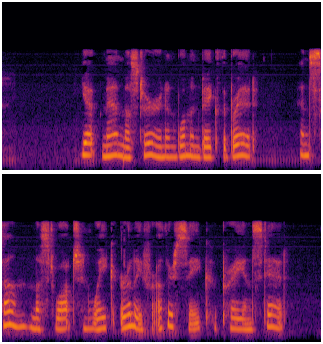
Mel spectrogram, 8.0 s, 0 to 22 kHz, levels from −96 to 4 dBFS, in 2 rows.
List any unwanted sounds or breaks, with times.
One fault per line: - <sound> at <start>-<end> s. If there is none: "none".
none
